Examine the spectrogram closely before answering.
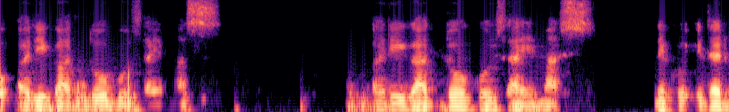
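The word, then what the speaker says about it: ございます: सो फिर ओहायो गोजाइमासु नहीं बोलते वो लोग इंस्टेड से ओहायो गोजाइमास.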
